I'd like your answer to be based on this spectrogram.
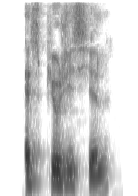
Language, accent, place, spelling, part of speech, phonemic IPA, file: French, France, Lyon, espiogiciel, noun, /ɛs.pjɔ.ʒi.sjɛl/, LL-Q150 (fra)-espiogiciel.wav
- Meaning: (espionage) spyware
